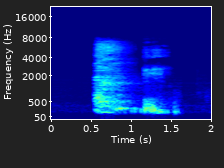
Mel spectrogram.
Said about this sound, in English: Excuse my cough.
